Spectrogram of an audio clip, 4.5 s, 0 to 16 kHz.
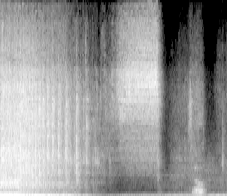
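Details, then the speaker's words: Freshly built 7.0 L (427 ci) LSX V8, brief start for a data log: catches with a loud, quick burst and settles briefly before shutting off, firing evenly with no knocks; runs pretty good, idling a bit high. "just like that it starts up sounds like it runs pretty good i only let it run for a few seconds"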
